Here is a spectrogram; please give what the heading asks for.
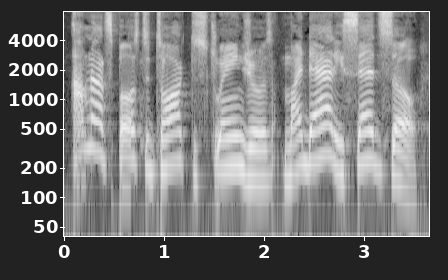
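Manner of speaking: put-on high little-boy voice; high childlike voice, slowing at the end; Georgie. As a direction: answer like a cautious small child. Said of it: "Georgie would go".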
